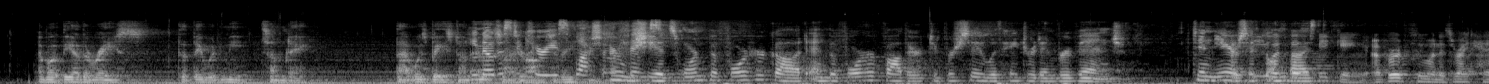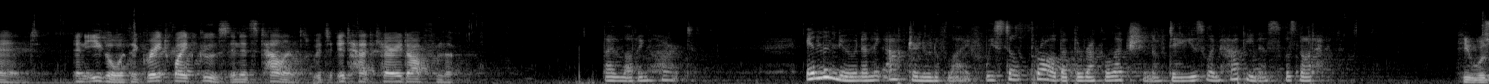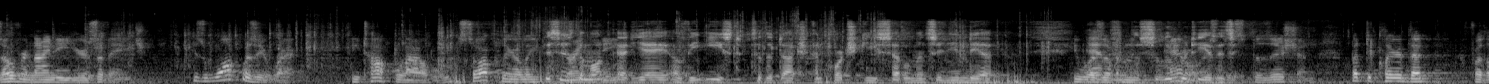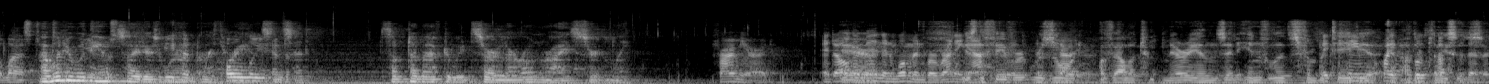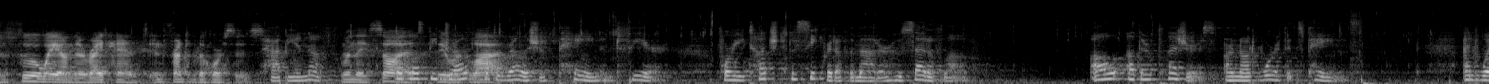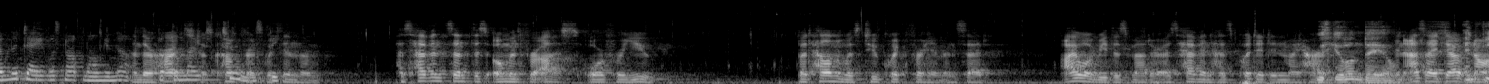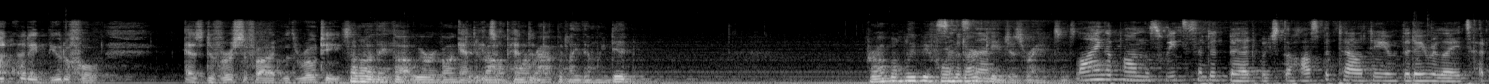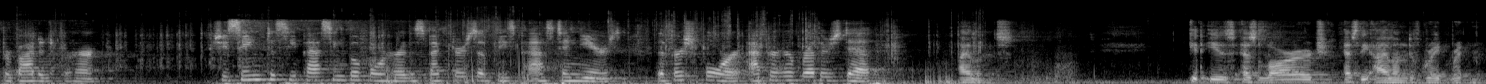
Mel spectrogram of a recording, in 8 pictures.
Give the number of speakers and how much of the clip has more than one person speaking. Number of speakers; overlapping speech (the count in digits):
7, about 19%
